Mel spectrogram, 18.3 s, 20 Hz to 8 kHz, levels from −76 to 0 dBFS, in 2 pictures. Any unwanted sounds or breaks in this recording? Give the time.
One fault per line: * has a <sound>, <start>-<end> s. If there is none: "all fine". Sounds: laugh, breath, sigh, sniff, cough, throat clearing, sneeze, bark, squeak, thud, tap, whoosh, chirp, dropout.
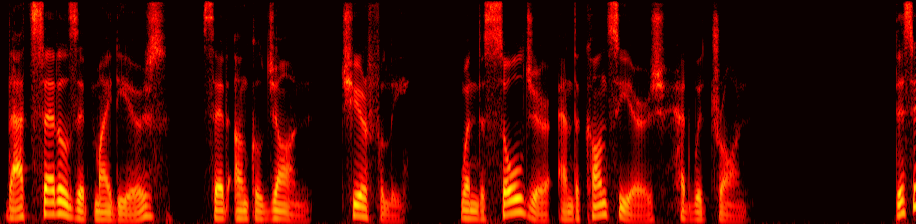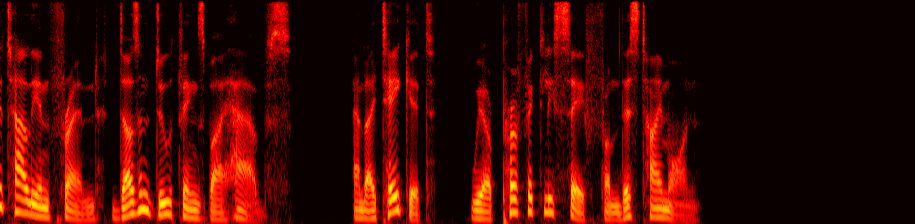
all fine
